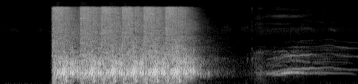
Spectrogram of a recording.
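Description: A Molot VEPR 12 Russian shotgun fires a fast burst of loud, closely spaced shots lasting about a second and a half, then cuts off, leaving a ringing echo and faint background noise.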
